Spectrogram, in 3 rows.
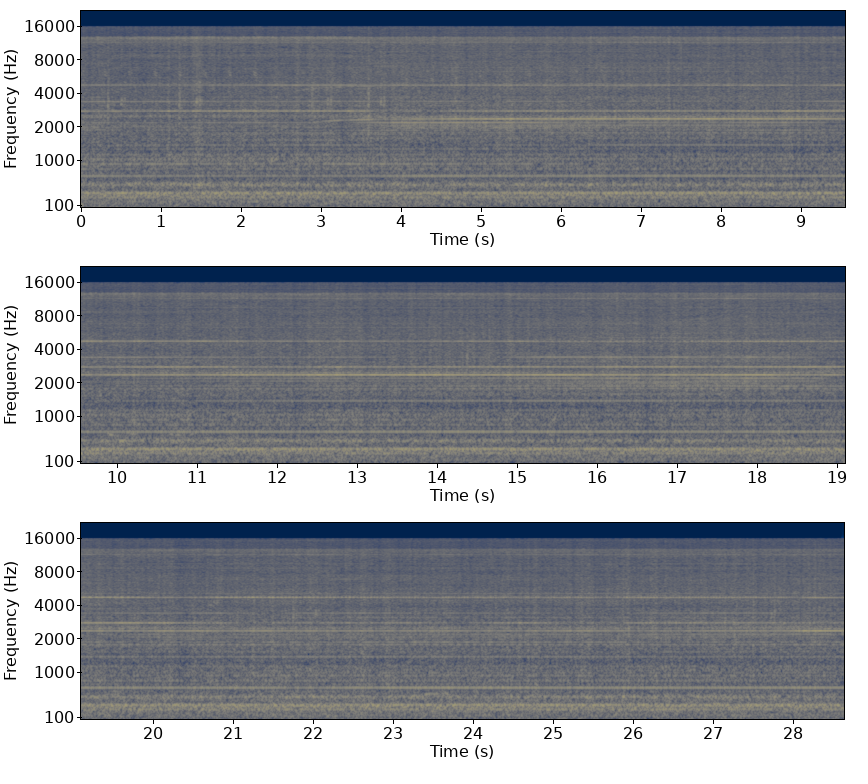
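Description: Cabin noise inside a Mil Mi-8 helicopter in flight: the twin turboshaft engines and main rotor run with a loud, even drone under a steady high turbine whine. A further high whine joins about three seconds in.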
